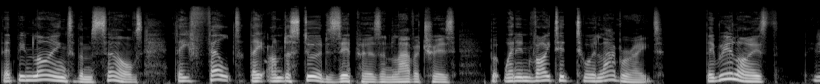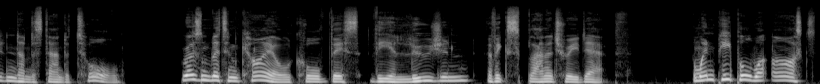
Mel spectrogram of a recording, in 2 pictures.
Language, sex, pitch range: English, male, 115-165 Hz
